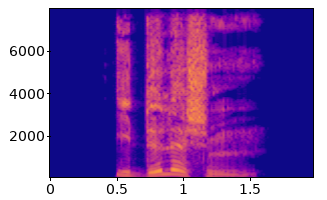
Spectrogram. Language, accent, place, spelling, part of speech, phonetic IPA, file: German, Germany, Berlin, idyllischem, adjective, [iˈdʏlɪʃm̩], De-idyllischem.ogg
- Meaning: strong dative masculine/neuter singular of idyllisch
